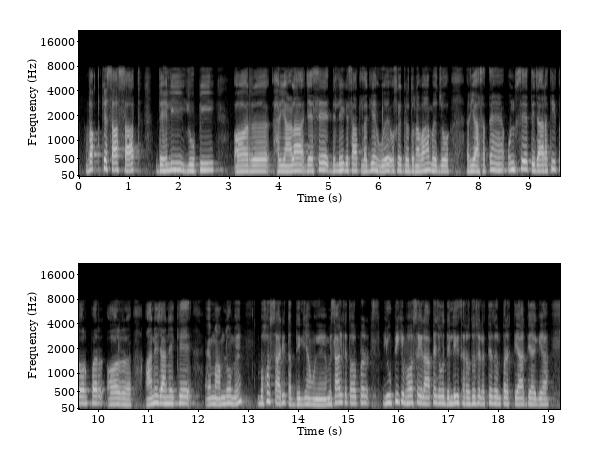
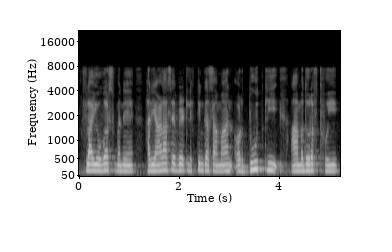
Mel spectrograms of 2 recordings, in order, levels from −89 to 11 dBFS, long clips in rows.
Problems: constant background noise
